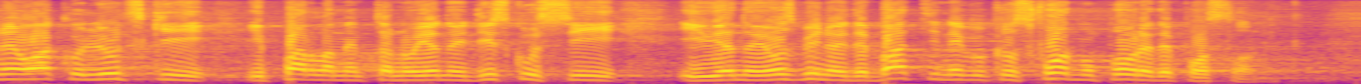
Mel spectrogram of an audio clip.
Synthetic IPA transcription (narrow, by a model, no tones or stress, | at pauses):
neo̞ʋako̞ʎuːt̪skiː | paɾlˠame̞nt̪aɾnoujed̪no̞jd̪iskusiji | iujed̪no̞jo̞zbiʎno̞jd̪e̞bat̪ine̞ɡo̞kɾo̞zfo̞ɾmupo̞ʋɾe̞d̪epo̞slˠo̰ʋnḭka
